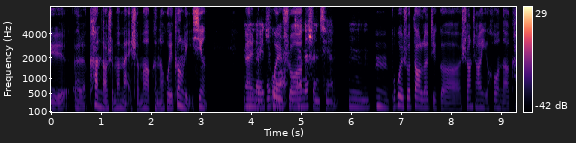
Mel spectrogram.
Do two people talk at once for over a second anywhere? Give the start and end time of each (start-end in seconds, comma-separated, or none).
3.8-5.0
